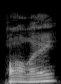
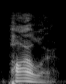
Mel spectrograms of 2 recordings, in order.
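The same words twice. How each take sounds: First: The name is said with a French pronunciation. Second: The name is said with an American pronunciation. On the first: The speaker calls it right. "The French pronunciation is Parler" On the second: The speaker calls it wrong. "because we're dumb Americans, it got changed to Parler"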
